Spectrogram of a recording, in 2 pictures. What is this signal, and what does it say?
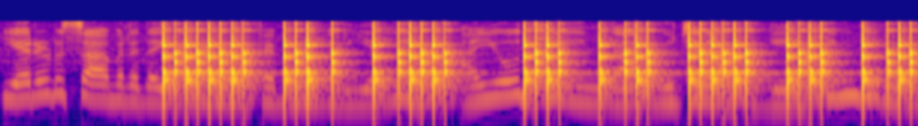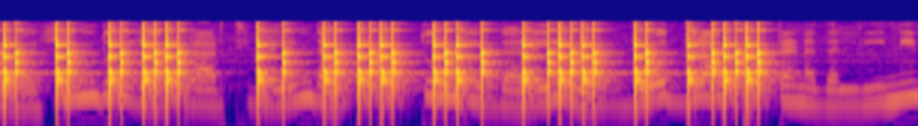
Morse code (American railroad code), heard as a telegraph sounder, machine-sent, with speech in Kannada. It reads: HAD INSIDER TRADED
